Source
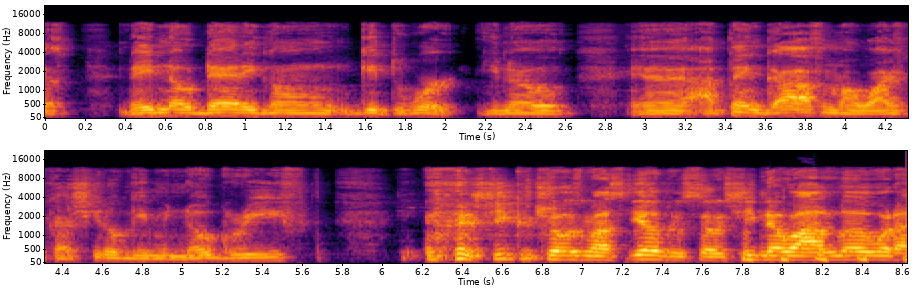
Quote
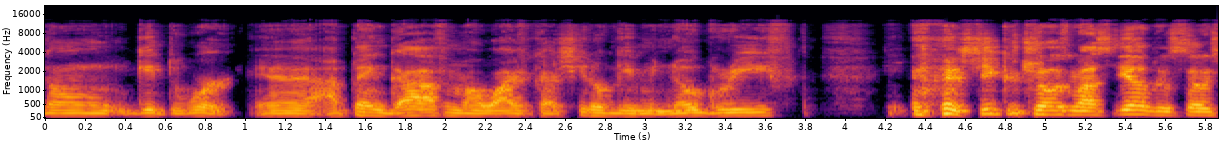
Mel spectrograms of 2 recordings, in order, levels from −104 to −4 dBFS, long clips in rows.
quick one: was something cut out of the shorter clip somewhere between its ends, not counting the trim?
yes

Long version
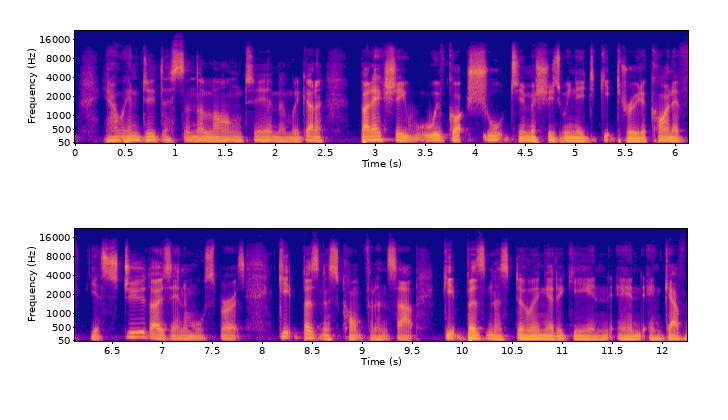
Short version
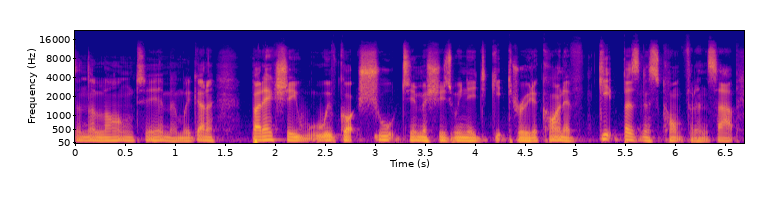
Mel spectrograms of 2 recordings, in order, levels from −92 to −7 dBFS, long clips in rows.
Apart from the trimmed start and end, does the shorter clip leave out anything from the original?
yes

